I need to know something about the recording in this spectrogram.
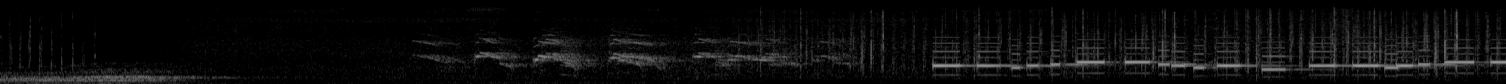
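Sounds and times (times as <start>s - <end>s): faint outdoor hiss: 1.4s - 15.0s
bird calling: 4.1s - 15.0s.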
